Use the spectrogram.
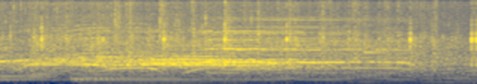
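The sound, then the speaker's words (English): Church audience clapping for a girls' band, sustained dense applause mixed with cheering and whoops, holding steady throughout. “But let's clap our hands on McCaffrey. A great blessing. And as you clap your hands, let's appreciate the girls' band.”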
